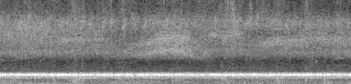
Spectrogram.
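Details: Male cicadas, millions strong, calling for mates: a loud, flat, continuous drone under a broad hissing shimmer of high buzzing that swells and fades slightly over the few seconds.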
